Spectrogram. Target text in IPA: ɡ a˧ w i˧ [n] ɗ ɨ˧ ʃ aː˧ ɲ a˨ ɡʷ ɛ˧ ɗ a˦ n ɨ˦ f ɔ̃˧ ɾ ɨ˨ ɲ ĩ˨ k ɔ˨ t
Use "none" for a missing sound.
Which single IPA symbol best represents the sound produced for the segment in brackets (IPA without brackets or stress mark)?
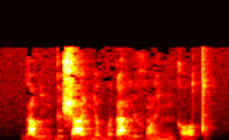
n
